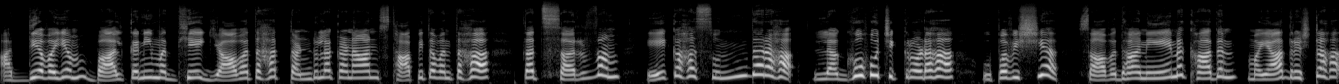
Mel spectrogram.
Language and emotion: Sanskrit, happy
